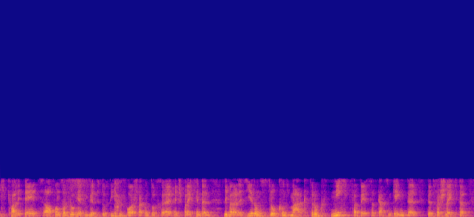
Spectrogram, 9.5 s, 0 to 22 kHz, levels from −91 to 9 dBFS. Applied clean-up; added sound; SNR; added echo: none; Breathing; 12 dB; reverberation time 0.6 s.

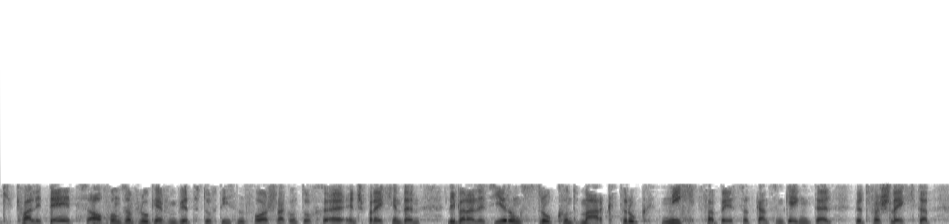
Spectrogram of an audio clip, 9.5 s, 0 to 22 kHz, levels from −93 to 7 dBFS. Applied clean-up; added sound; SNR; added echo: none; none; none; none.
